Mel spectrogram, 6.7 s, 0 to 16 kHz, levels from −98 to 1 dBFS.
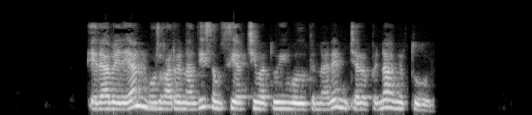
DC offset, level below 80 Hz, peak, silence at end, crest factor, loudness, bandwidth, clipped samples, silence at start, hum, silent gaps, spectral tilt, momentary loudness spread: under 0.1%; -62 dBFS; 0 dBFS; 1.25 s; 12 dB; -12 LUFS; 7.8 kHz; under 0.1%; 1.1 s; none; none; -5.5 dB/octave; 7 LU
